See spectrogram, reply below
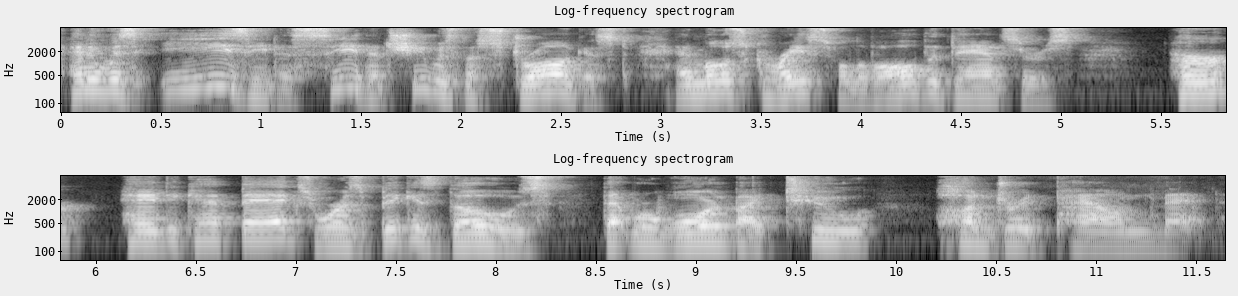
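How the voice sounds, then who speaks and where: A man giving a dramatic story narration, theatrical and emphatic, with pauses for effect. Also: on the high side, animated, a bit bright.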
